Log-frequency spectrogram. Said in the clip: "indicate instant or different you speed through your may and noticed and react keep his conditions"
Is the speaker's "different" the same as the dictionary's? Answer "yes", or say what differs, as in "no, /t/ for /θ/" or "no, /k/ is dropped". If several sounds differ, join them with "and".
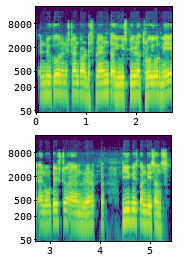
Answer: no, /p/ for /f/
